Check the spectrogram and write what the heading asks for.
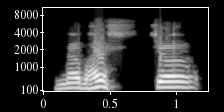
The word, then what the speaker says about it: नभश्च: की कैसी ध्वनि आएगी तो नभ च दो श का उच्चारण निकालेंगे की कोशिश करेंगे आपकी स्वर निकले दो श नभश्च अब उसके बाद वाला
